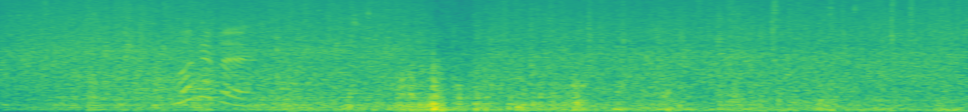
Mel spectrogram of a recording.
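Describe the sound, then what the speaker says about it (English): Thunderstorm with steady heavy rain and hail pounding outdoors, a continuous dense patter broken by one sharp crack of thunder midway, while a person speaks briefly and excitedly over the downpour. "I love a good storm."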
